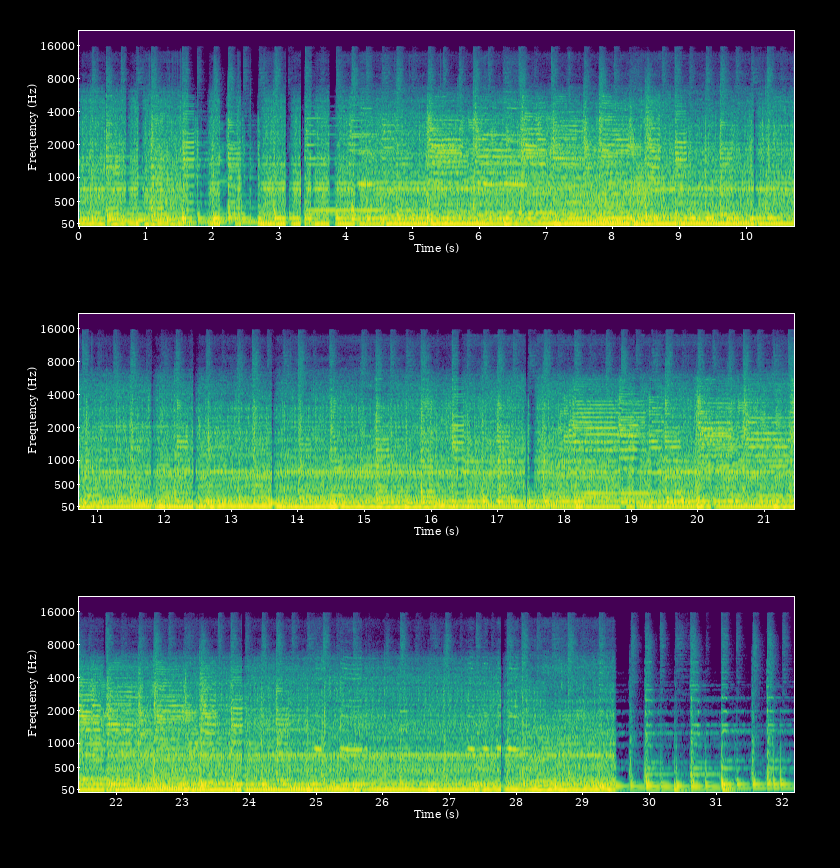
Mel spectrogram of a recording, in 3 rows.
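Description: Kioti CK2610 compact tractor's three-cylinder diesel engine running steadily under load as it drags a box blade through soil, with background music over it. The engine sound stops abruptly near the end, leaving the music.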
